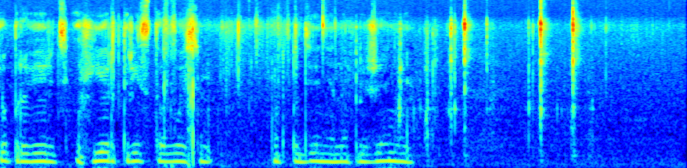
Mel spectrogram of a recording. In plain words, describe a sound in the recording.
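Metal test clips click and rattle as a hand handles them.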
